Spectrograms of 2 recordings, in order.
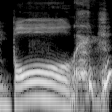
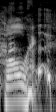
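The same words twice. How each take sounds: First: The first vowel sounds like the word bowl. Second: The first vowel sounds like the word bull. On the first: The speaker calls it right. "actually say bowling" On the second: The speaker calls it wrong. "people in the Midwest, they are incapable of that"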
